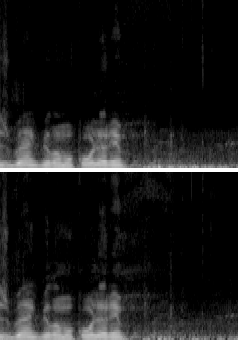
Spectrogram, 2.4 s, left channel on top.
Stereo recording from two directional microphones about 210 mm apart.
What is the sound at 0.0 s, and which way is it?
Speech, 10° right (ahead or behind).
